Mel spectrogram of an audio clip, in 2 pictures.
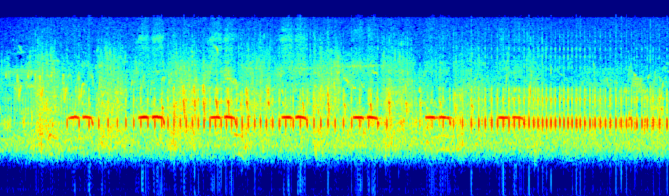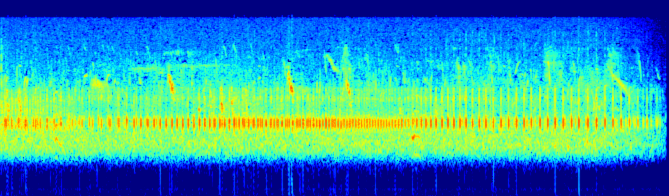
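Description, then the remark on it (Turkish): A white-headed duck (Oxiura leukocephala, Turkish akbaşlı dik kuyruk) calls with a rapid, buzzy rattle of pulsed notes that keeps going almost without a break, steady, with no voices around it. “Oxiura leukocephala'nın o tatlı, e, yumuşacık ezgili sesi şöyle.”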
